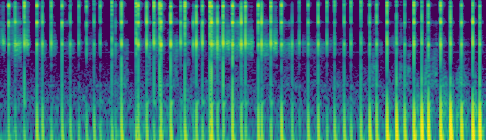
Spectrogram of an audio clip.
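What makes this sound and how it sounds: Long metal nail caps tap and scratch rapidly across a pink ceramic candle vessel and its engraved bamboo lid. The result is a quick, steady stream of sharp, bright clicks with almost no ring, and faint scratchy texture between the taps.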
